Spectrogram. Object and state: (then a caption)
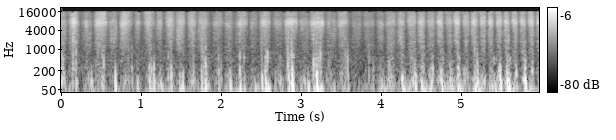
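Knit sweater being scratched. Long nails quickly scratch the sleeve and then the shoulders of a worn, dark red patterned knit sweater. The result is a fast, steady run of short rubbing strokes, each a bright fabric hiss over a soft low thump.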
